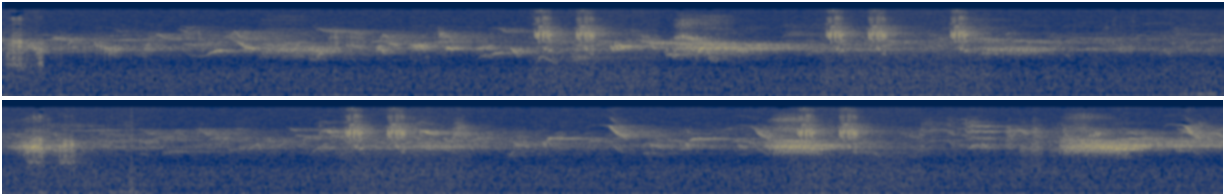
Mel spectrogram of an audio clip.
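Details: Fieldfare fledgling calling with scattered high, clipped notes and brief chattering bursts, irregularly spaced over twelve seconds, against steady broadband hiss.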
